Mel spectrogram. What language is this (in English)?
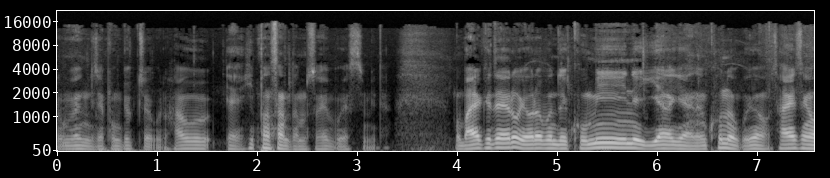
Korean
